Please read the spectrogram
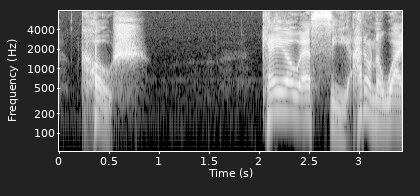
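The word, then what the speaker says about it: Kocs: There's a small city called K-O-S-C. I don't know why it's not letting me spell it. K-O-S-C. Kosh.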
